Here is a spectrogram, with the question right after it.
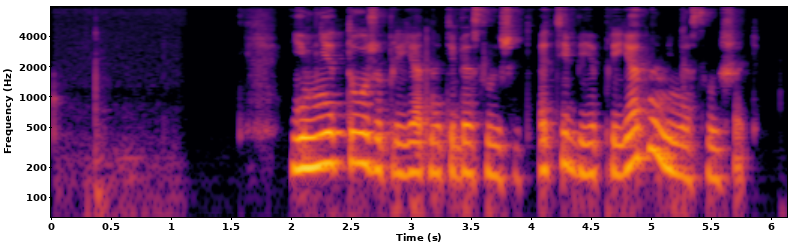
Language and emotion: Russian, neutral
